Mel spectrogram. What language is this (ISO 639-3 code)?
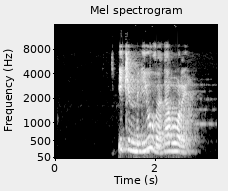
kab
